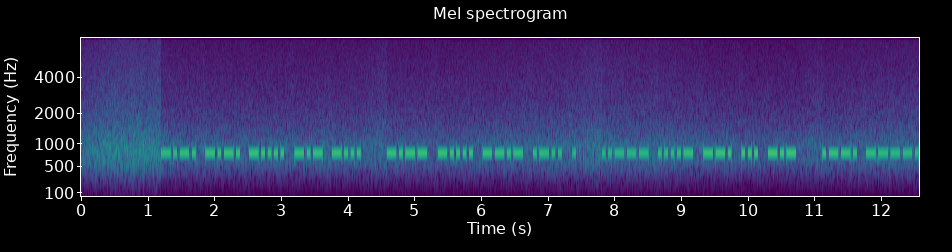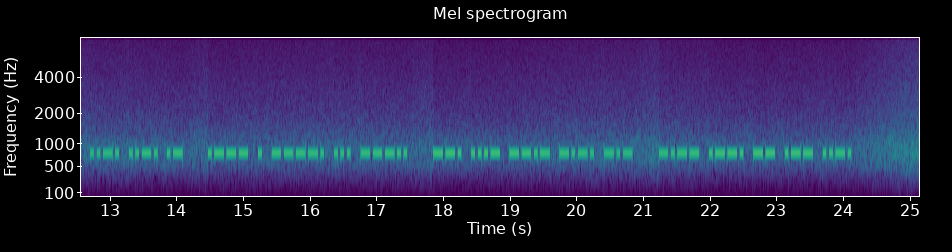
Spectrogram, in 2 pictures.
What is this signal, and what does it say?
Morse code, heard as a keyed tone, hand-sent with a paddle, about 25 wpm, 770 Hz, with radio static and a narrow filter. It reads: CC6KB Y6QLE 24GSK P9FFA JE9S8 GVQCK YPMWF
